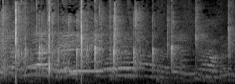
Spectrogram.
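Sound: audience applauding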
